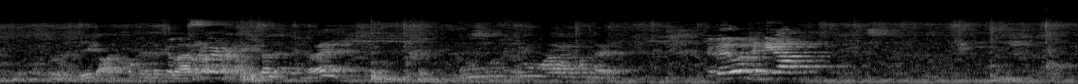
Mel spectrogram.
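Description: Men's voices talking and calling out in a large echoing hall, with one loud call about seven seconds in, over a steady low hum.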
